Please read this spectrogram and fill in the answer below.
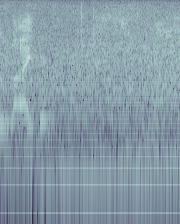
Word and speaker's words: Leiber: name of this uh german pronunciation is a lighter yeah okay so i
